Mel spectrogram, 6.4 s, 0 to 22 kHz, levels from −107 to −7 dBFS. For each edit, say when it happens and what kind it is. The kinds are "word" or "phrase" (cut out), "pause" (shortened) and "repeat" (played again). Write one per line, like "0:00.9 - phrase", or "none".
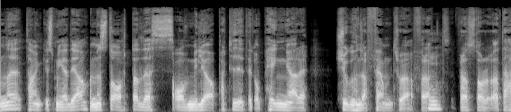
0:01.1 - word
0:02.2 - word
0:03.1 - word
